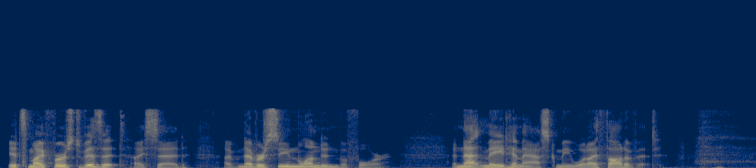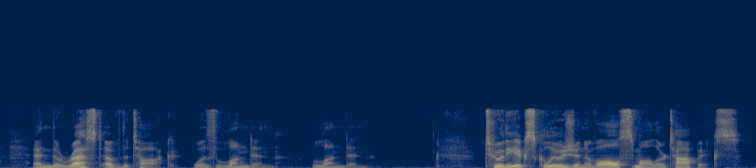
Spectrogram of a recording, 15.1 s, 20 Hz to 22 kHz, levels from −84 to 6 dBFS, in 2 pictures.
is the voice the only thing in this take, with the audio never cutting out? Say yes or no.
no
